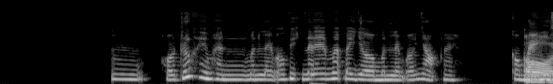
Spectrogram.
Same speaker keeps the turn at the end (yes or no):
no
